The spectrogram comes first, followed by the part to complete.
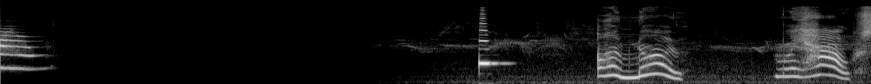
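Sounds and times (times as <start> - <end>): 
orange cat meowing: 0.0 - 0.6
speech: 6.7 - 7.0, 7.8 - 8.7.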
